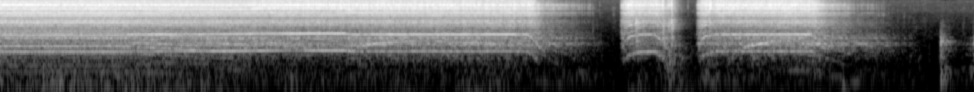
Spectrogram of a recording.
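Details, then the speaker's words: Lite-Hawk XL RC helicopter spinning up to full throttle; thin motor whine, one rotor (A) lagging at lower pitch than rotor B and cutting in and out. Slow-spinning rotor; cause not yet found, gearing suspected. "Rotor B is spinning. Rotor A is not spinning as fast as rotor B."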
